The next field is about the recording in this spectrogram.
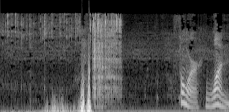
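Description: Dice rattle in a computer Yahtzee game. A gritty, noisy clatter builds to a single loud burst of about a second, then gives way to a faint hiss.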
